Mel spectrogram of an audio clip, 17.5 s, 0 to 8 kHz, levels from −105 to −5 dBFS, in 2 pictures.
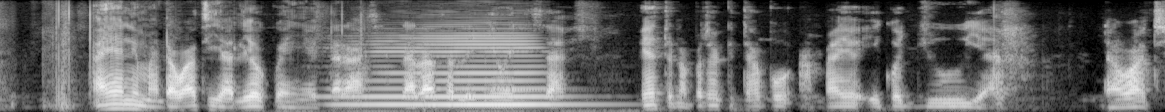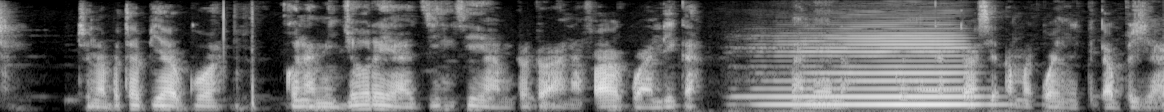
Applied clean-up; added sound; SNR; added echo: neural mask model RNNoise.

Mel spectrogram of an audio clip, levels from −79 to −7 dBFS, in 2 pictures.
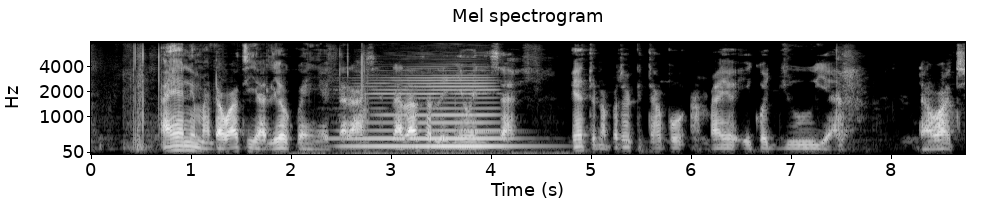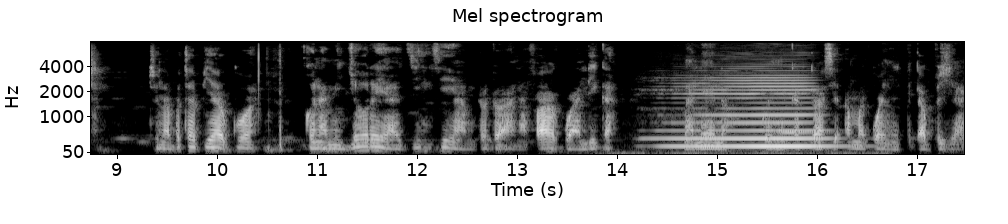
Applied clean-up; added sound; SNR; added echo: none; Bowed string instrument; -2 dB; none.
